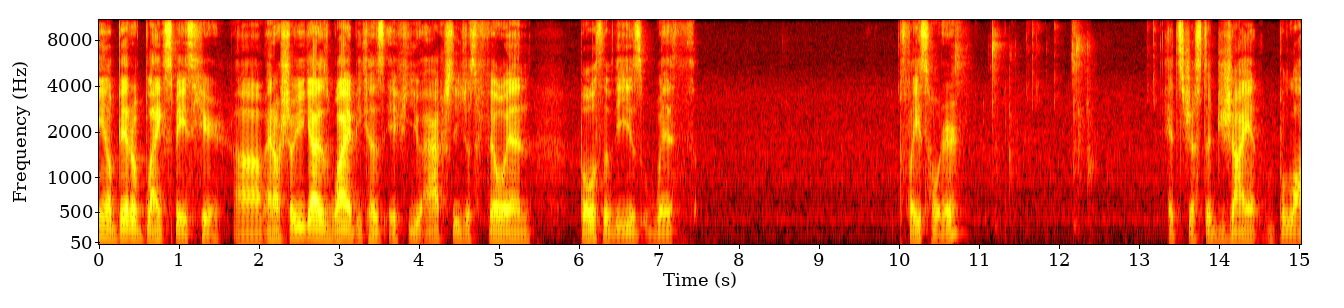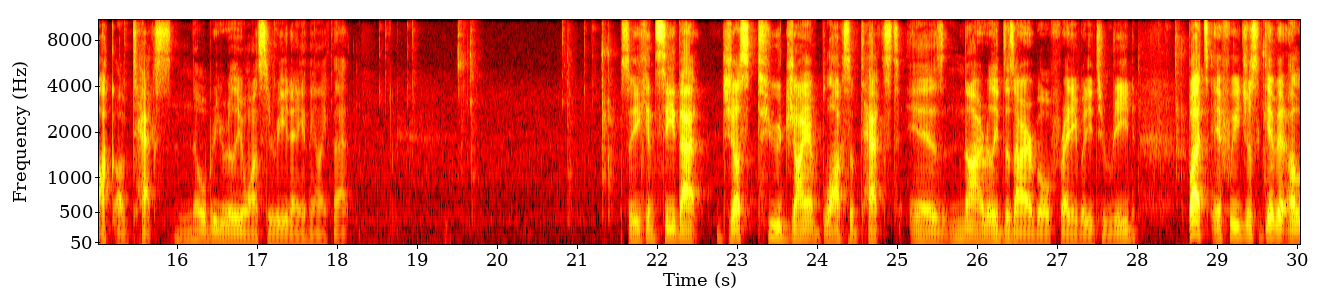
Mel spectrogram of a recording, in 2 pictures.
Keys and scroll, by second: 11.2 ctrl+a, 12.3 ctrl+a, 21.3 alt+shift+w, 28.5 Delete, 29.6 w.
